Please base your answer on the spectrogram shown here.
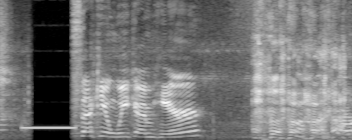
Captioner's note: beep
